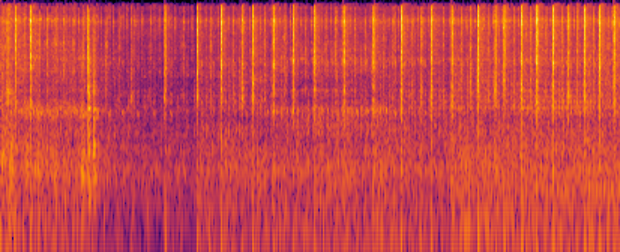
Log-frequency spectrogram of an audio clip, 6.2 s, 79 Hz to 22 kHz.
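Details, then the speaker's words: Atco Balmoral 20S, after adjusting bottom bowl jet: small single pops unevenly with irregular gaps, stumbling and hunting; runs slightly better off choke but still wants choke, likely needs carburettor clean. "Right, so even with adjusting the jet, it ran a bit better off choke. But it still likes to have a bit of choke."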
